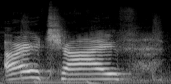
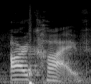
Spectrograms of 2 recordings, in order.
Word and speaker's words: archive: Well, archive, that's not the word. This is the word archive.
